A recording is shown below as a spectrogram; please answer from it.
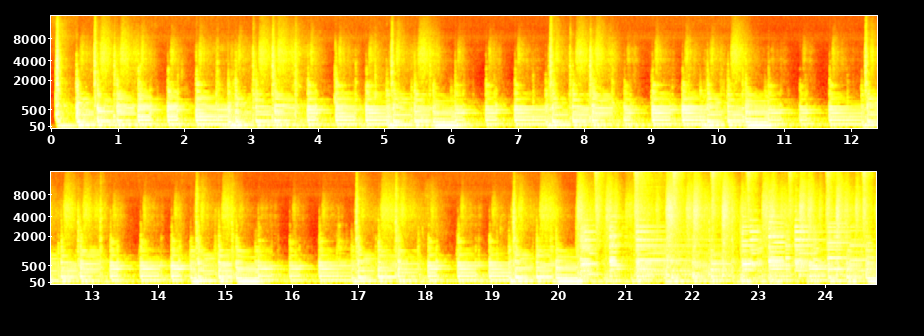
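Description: Acoustic double bass opening a jazz tune with a fast plucked boogie line. Cymbals and drum kit come in strongly about twenty seconds in.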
